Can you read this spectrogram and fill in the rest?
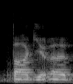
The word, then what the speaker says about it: Baguio: Baguio, B-A-G. – B-A-G? – U-I-O. – U-I-O, there you go, okay.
